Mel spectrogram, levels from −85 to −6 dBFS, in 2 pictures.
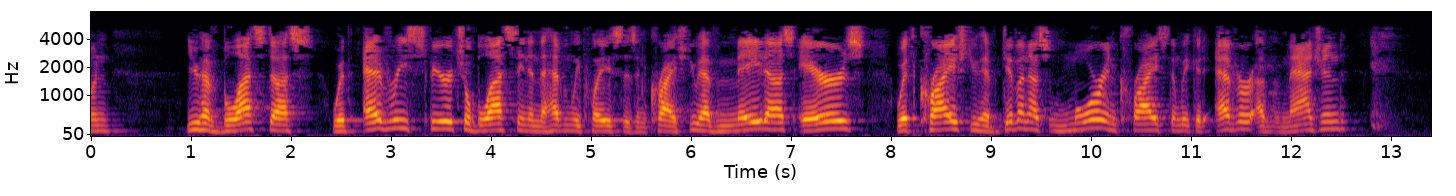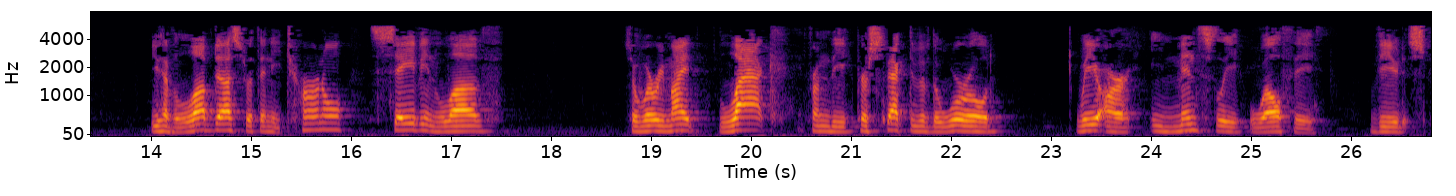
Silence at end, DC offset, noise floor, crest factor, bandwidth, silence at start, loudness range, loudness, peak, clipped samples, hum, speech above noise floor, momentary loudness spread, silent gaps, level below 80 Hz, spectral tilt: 0.05 s; under 0.1%; -70 dBFS; 22 dB; 5.8 kHz; 0 s; 6 LU; -27 LUFS; -6 dBFS; under 0.1%; none; 44 dB; 13 LU; none; -72 dBFS; -9 dB/octave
